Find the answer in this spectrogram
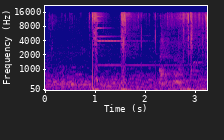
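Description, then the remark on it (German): A small hand bell rings out twice in quick succession during a family church service, its bright metallic tone lingering between strikes, with faint handling clatter and a quiet murmur around it. “So, und wenn man dir auf die Schulter tippst, dann, dann, dann, musst, du einmal, dann musst du einmal klingeln.”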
